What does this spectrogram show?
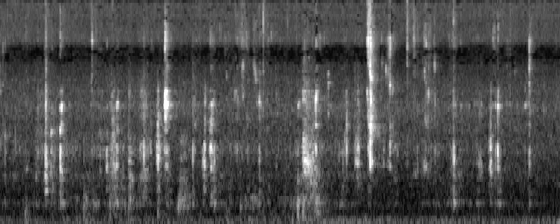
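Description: Person chewing a mouthful of fries, close to the microphone: faint, irregular wet mouth clicks and smacks.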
